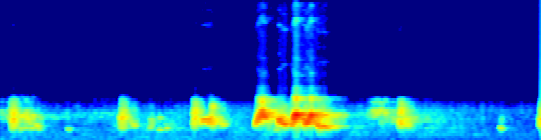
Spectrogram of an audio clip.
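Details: Red-whiskered bulbul uttering several short chirped phrases, then a louder rippling warbled burst, followed by a few softer scattered notes.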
